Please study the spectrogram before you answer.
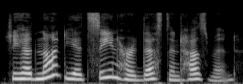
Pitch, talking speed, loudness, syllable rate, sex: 250 Hz, 195 wpm, -17 LUFS, 4.7 syllables/s, female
